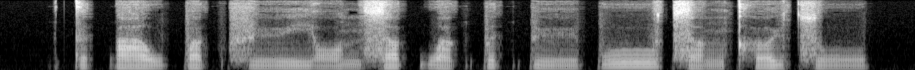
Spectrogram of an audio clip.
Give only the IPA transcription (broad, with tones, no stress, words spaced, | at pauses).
t̪ɪ˧k̚aː˧wpɐ˧k̚ fyː˨jɔː˨˩nsɐ˥k̚ wɐ˨k̚pɪ˥k̚pyː˨puː˥ t͡sɐ˨˧ŋkʰɵ˥ɥ t͡suː˧p̚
